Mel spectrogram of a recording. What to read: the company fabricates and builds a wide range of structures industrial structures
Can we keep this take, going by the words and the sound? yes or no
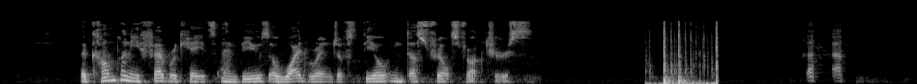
no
